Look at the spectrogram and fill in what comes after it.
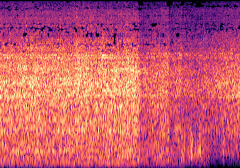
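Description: Passenger coaches rolling slowly past close by, their wheels rumbling on the rails. The noise drops a little about three seconds in, with a few short clacks after.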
